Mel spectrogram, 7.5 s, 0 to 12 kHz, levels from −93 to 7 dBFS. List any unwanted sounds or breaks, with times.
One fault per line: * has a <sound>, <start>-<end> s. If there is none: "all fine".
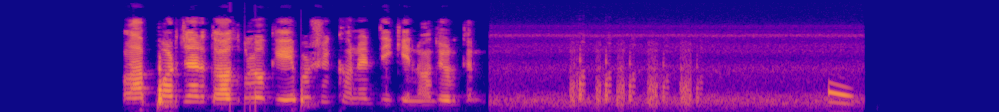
* has a laugh, 4.3-5.3 s
* has a chirp, 6.2-6.4 s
